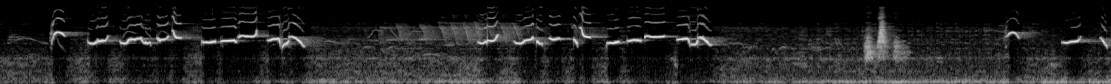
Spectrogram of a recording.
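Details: Oriental magpie-robin song used to lure a house bird into singing: runs of sweet, looping whistles in two long phrases, a short harsh rasp, then a few isolated whistled notes.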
